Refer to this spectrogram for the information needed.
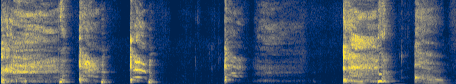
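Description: A rapid run of harsh, wet-sounding coughs in an adult, with a brief breathy pause mid-fit.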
